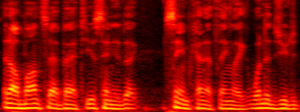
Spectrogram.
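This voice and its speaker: A man talks at a fairly quick pace in a normal speaking voice. His pitch sits fairly low. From Minnesota. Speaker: mayor and podcast host. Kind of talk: casual interview.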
